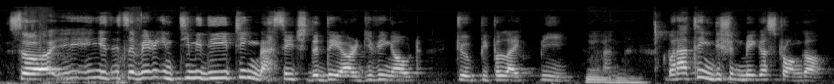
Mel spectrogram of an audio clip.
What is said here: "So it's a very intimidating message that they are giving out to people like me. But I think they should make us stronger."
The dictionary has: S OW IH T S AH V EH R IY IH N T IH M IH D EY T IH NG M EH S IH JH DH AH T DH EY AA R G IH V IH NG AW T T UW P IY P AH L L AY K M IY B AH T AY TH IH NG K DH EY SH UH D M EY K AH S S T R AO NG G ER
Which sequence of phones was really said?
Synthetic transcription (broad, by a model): S OW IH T S AH V EH R IY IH N T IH M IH D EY T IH NG M EH S IH JH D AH T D EY AA R G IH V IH NG AW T T UW P IY P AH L L AY K M IY B AH T AY T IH NG K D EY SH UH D M EY K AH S S T R AO NG G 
